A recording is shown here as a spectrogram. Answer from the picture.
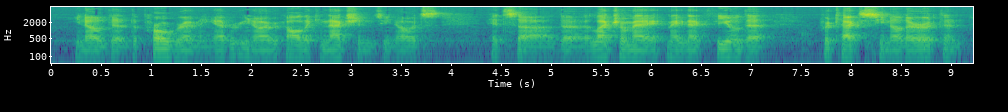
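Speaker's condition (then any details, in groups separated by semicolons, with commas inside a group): No condition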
